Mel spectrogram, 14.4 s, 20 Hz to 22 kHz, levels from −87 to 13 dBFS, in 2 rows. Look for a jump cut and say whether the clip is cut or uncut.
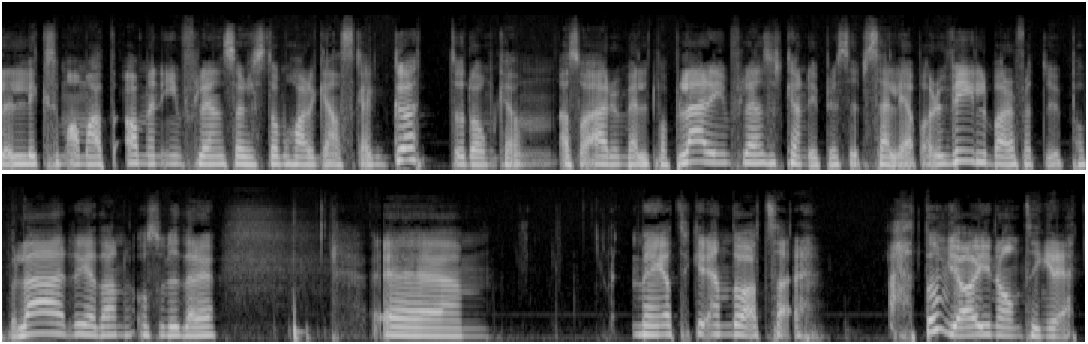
uncut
